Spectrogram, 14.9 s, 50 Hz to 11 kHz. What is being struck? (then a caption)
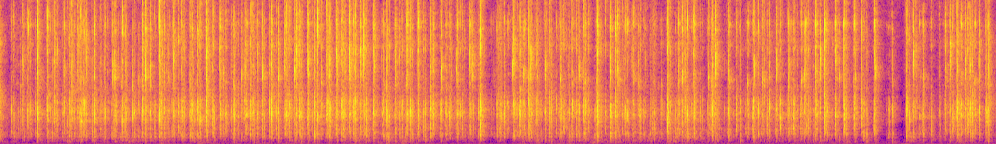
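Plastic computer keyboard. A black Dell keyboard of hollow plastic is held tilted while fingertips type steadily on its keys for about fifteen seconds. The rapid, dense stream of short, bright plastic clicks and clacks centres near 3 kHz and dies away almost instantly, over a faint steady low hum.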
